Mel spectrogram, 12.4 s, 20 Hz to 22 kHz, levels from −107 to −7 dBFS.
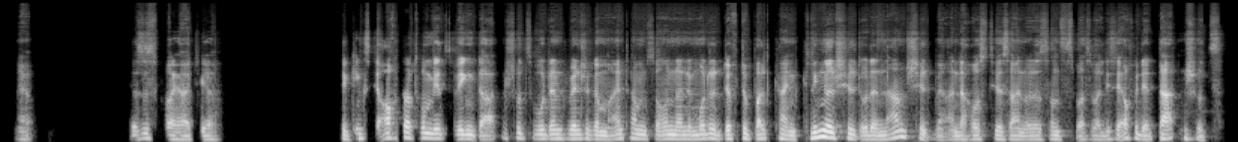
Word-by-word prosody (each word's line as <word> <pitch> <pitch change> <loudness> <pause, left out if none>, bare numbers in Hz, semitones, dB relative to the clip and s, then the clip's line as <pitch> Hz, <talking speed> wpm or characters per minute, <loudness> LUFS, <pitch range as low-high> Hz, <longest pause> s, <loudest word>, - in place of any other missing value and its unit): Ja. - - -10 1.0
Das 110 +1 -5
ist 135 -1 -4
Freiheit, 100 -3 -1
ja. 100 -1 -4 1.2
Da - - +2
ging 130 - -4
es - - -11
ja - - -2
auch 140 0 +3
da 145 +1 +2
drum, 140 -2 +1
jetzt 130 0 +1
wegen 120 -1 +5
Datenschutz, 135 0 -4
wo 120 0 0
dann 125 0 +1
welche 120 0 +1
gemeint 115 +3 0
haben, 125 -3 +1
so 115 0 -5
und 115 +2 +2
nach 115 -1 +2
dem 110 -1 +1
Motto 125 +2 +3
dürfte 120 +4 +1
bald 115 0 0
kein 115 -5 -1
Klingelschild 150 -4 +5
oder 105 0 +2
Namensschild 145 - 0
mehr 95 -3 -8
an 100 - -2
der 100 -1 0
Haustür 105 +1 -2
sein 105 -2 -2
oder 100 +1 -2
sonst 105 0 -6
was, 95 +2 -6
weil 100 -1 -5
das 105 - -6
ist - - -15
ja - - 0
auch - - -4
wieder - - +1
Datenschutz. - - 0
115 Hz, 225 wpm, -25 LUFS, 105-130 Hz, 1.2 s, wegen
